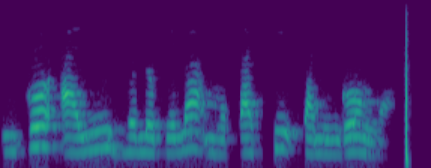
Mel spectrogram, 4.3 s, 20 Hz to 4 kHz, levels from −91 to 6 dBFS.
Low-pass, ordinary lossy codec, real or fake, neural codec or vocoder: 3.6 kHz; Opus, 32 kbps; real; none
